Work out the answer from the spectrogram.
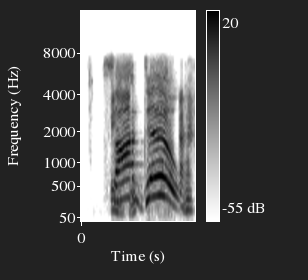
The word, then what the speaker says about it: Sardo: Sardo! No Mr. accent on the dough.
